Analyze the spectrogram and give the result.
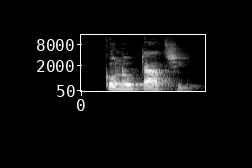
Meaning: connotation
- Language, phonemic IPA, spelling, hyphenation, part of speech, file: Dutch, /ˌkɔ.noːˈtaː.(t)si/, connotatie, con‧no‧ta‧tie, noun, Nl-connotatie.ogg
